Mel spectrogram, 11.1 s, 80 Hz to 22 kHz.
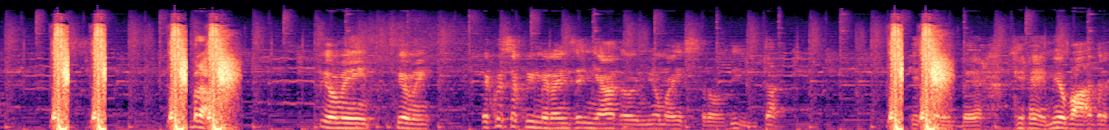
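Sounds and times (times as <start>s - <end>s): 
hard fleshy slaps: 0.5s - 1.1s, 1.7s - 2.4s, 8.9s - 9.6s
speech: 1.9s - 2.4s, 3.2s - 8.0s, 9.1s - 11.0s.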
